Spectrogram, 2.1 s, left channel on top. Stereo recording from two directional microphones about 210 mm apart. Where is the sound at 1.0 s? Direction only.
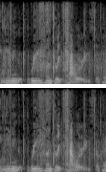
50° right (ahead or behind).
